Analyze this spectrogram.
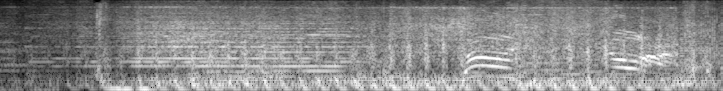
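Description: Gunfire from a security helicopter rattles over the steady, loud thumping of the rotor, with a sharp crash near the start and a couple of brief whining tones later on.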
